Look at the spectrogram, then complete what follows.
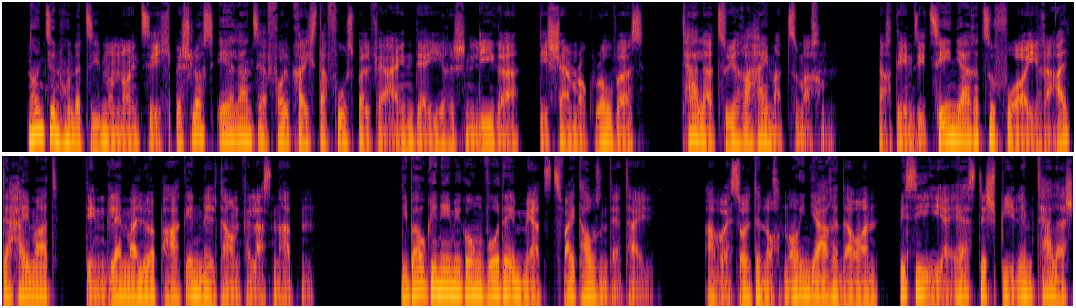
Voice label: german narration, German voice over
